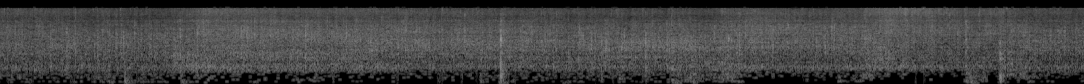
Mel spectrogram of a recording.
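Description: Steady, close sizzling of food frying in a pan, with soft scraping and clicks as it is stirred throughout.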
